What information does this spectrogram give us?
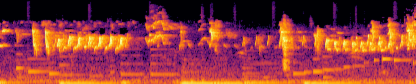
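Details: Wild corellas calling in Australia, with many overlapping rasping squawks and quick chattering runs of high notes, and a low steady hum beneath.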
